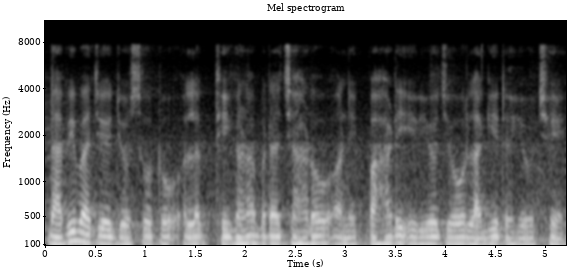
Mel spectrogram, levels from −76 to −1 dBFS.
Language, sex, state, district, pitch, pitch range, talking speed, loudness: Gujarati, male, Gujarat, Valsad, 100 Hz, 95-105 Hz, 175 wpm, -17 LUFS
